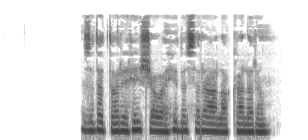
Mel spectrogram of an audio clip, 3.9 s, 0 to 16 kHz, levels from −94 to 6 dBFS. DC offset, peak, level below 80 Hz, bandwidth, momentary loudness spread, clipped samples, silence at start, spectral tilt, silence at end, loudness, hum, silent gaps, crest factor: under 0.1%; -4 dBFS; -60 dBFS; 11.5 kHz; 8 LU; under 0.1%; 1 s; -4 dB/octave; 0.5 s; -24 LUFS; none; none; 22 dB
